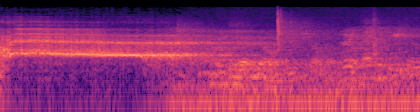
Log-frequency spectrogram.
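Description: A kendoka's long, held kiai shout, its pitch sinking slightly, cutting off about a second and a half in. A couple of sharp cracks of bamboo shinai strikes follow.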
